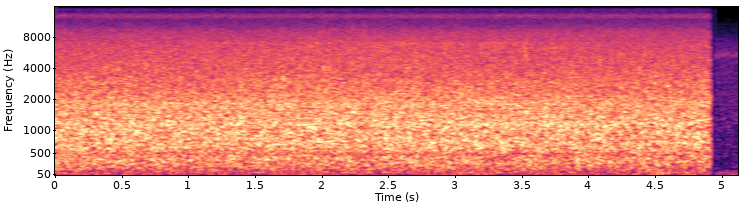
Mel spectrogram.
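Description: Rushing water of a shallow stream riffle, a steady loud rush that cuts off suddenly near the end.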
